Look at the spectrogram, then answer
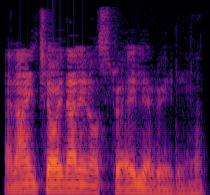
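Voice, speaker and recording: A man's voice: sits low, fast talker, no room sound, lo-fi sound. A man in his forties, raised in South Africa and a native Swiss German speaker, telling stories as a podcast guest, rambling with many restarts. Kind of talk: casual storytelling.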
